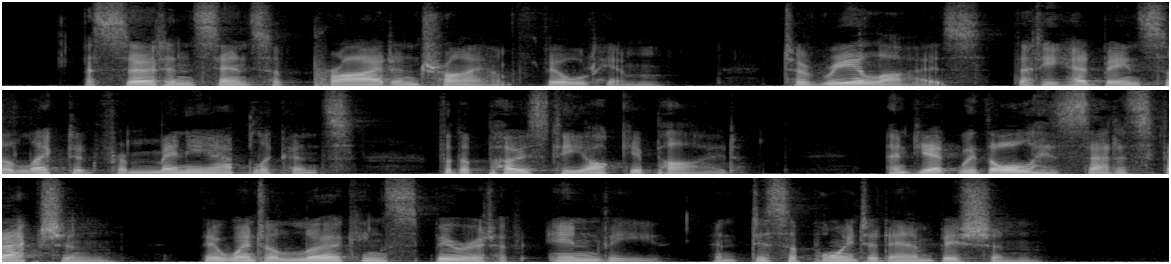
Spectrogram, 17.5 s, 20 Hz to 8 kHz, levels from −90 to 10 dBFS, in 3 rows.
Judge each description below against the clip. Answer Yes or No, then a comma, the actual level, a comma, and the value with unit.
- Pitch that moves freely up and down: Yes, wide, 6.0 semitones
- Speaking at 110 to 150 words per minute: Yes, slow, 135 wpm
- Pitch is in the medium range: No, low, 120 Hz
